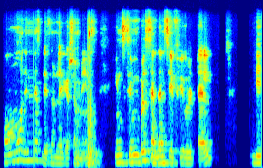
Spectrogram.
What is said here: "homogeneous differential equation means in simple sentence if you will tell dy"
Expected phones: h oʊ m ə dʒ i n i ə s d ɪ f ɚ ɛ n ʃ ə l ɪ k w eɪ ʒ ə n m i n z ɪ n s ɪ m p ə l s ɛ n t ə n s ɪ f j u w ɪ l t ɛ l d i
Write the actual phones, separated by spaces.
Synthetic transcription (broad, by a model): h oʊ m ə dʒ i n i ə s d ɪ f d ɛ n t l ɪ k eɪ ʃ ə n m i n s ɪ n s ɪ m b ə l s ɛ n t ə n s ɪ f j u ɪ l t ɛ l d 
